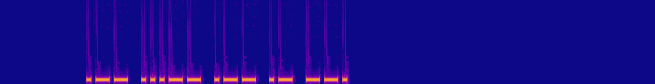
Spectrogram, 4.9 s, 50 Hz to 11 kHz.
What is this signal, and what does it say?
Morse code, heard as a keyed tone, about 34 wpm, 700 Hz. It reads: W3WAG
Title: USA Call Signs - 5 Characters - Repeated 2x - 35wpm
